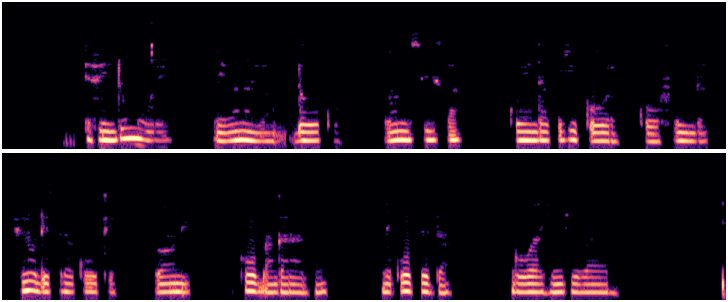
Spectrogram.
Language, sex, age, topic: Ndau, female, 36-49, education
